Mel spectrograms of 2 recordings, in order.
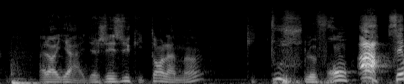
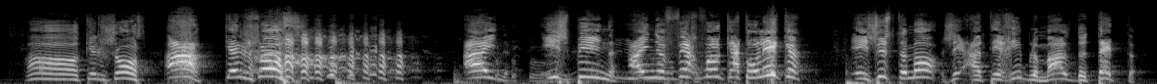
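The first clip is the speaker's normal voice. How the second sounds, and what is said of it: Put-on German accent in French. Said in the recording (French): “Il a pas l'accent ... je fais l'accent aussi ... il faut que je fasse l'accent aussi”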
